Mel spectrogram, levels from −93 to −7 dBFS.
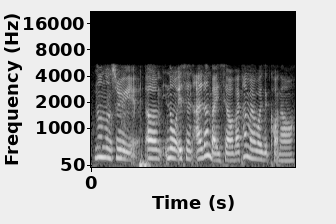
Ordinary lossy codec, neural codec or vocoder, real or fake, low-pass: none; none; real; 5.4 kHz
